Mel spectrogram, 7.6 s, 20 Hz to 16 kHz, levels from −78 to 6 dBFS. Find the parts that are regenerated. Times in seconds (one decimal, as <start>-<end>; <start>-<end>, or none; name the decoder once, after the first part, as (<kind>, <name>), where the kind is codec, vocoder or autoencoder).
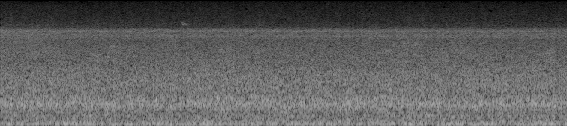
0.0-4.2 (vocoder, BigVGAN v2); 5.1-5.7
